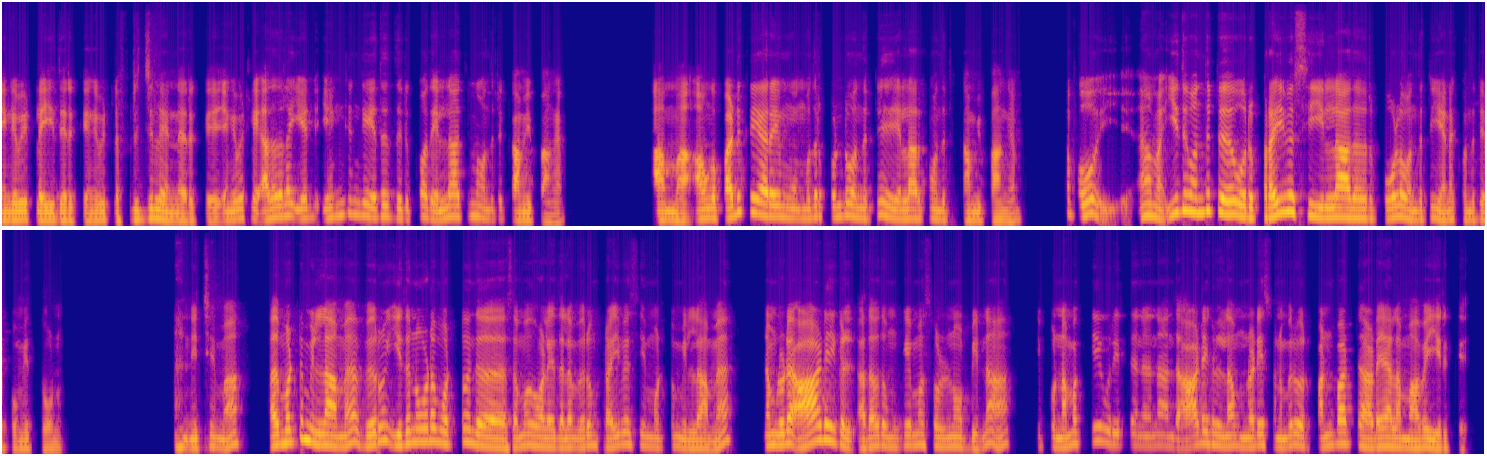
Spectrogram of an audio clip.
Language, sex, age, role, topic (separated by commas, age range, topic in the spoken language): Tamil, male, 20-24, guest, சமூக ஊடகங்கள் உங்கள் ஆடைத் தேர்வை எப்படிப் பாதிக்கின்றன?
